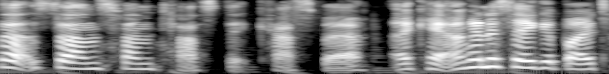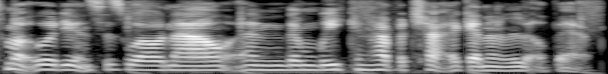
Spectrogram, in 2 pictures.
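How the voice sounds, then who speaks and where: A woman's voice: on the low side, fast talker, faint music behind. A woman vlogger in casual unboxing chat, giggly and chatty, talking to her toy.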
